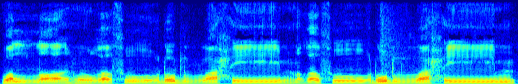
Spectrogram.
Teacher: تحتاج إلى زيادة التشديد في إدغام الراء، التنوين في الراء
